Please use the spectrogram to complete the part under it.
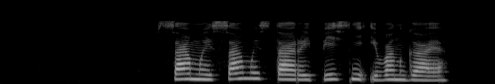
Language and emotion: Russian, neutral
